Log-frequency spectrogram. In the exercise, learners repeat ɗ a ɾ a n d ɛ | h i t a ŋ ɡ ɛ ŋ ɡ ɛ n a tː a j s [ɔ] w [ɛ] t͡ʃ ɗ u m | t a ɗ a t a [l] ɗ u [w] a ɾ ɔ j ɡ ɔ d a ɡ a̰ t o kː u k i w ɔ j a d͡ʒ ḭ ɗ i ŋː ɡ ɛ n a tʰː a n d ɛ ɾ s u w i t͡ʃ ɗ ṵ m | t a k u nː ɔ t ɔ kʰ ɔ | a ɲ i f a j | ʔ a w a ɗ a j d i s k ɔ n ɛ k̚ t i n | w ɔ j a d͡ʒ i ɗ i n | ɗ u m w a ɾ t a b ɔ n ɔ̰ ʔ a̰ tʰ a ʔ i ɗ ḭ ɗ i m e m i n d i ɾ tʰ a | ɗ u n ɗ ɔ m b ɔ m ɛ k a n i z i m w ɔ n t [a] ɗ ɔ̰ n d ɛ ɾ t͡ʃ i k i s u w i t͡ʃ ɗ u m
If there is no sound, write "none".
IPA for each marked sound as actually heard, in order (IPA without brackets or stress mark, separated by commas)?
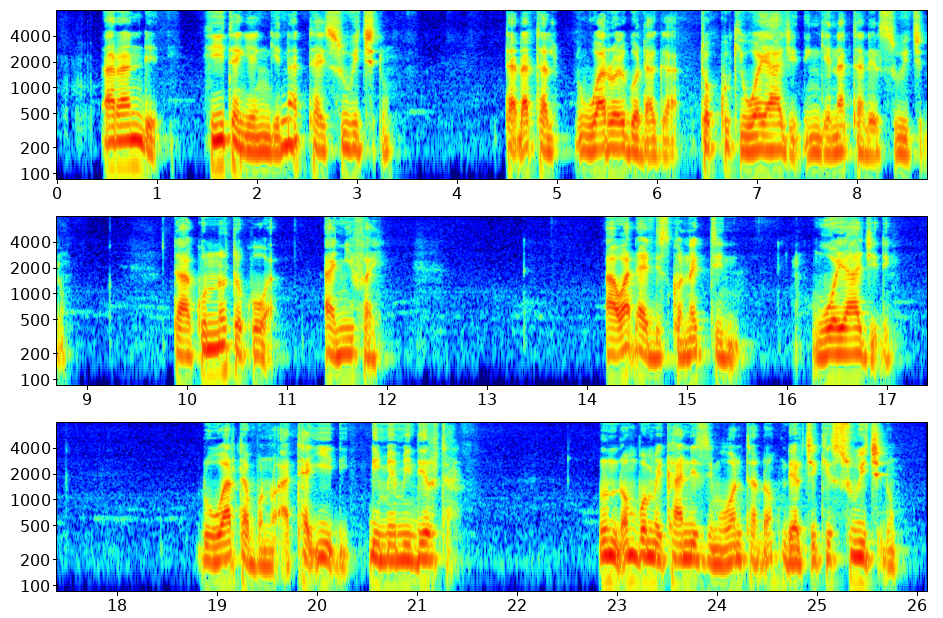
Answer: u, i, l, w, a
